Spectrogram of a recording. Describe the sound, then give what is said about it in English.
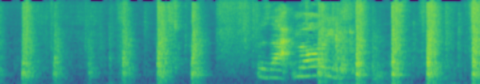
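A child bangs a fist on a high chair tray in a quick series of sharp, loud thumps, with a young child's high babbling voice chiming in partway through. “It's you banging your fist on the high chair table.”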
